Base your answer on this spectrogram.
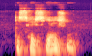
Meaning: The act of dissociating or disuniting; a state of separation; disunion
- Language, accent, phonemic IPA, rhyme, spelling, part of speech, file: English, Southern England, /dɪˌsəʊʃiˈeɪʃən/, -eɪʃən, dissociation, noun, LL-Q1860 (eng)-dissociation.wav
